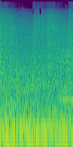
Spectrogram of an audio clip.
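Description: An explosive spell detonates in a fantasy wizard-school action game, a short, heavy booming blast with deep rumbling low end, loud and close, with a voice speaking briefly over it.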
